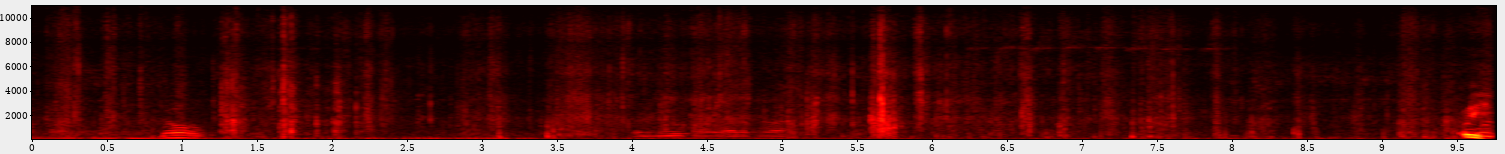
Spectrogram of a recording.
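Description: Footsteps crunch through undergrowth on a dirt trail.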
